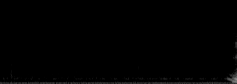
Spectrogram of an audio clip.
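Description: Near silence: faint room tone with a few soft computer-mouse clicks, one at the start and two close together later.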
